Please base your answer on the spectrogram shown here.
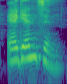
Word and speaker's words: Ergänzen: Ergänzen. Ergänzen is to fill up, to complete. So here also R is not pronounced.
